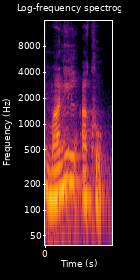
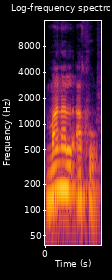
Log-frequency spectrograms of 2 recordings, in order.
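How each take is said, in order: First: The linking vowel after man is i. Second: The linking vowel after man is a. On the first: The speaker calls it right. "কাসরা হবে" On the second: The speaker calls it wrong. "এইখানে যদি ফাতা দেওয়া হইতো কী হইতো?"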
